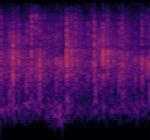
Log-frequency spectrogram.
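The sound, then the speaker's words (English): An audience applauds the people who came second, a dense wash of many overlapping hand claps at moderate volume with no voices, sustained throughout. “Well, please give them a healthy round of applause there.”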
